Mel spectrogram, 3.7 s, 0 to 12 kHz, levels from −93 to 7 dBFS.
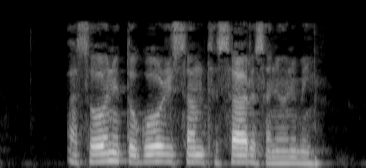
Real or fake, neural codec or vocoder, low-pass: real; none; 7.2 kHz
